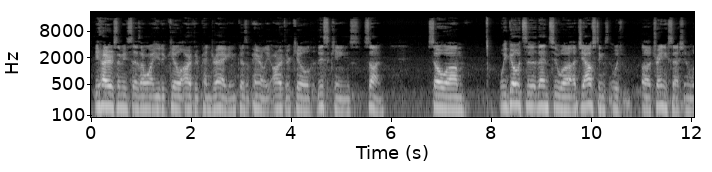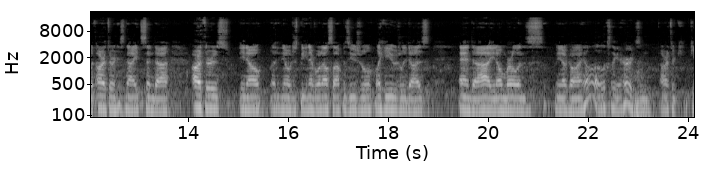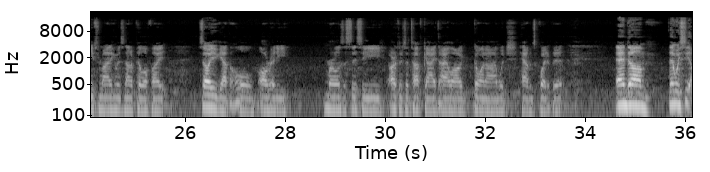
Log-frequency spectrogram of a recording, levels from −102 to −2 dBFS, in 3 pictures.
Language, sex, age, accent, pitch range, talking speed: English, male, 20-39, American, 125-145 Hz, 175 wpm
